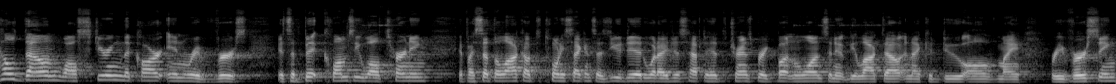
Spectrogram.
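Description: A man talks very fast, his pitch varying in an ordinary way, over a quiet background. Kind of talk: tutorial. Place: garage.

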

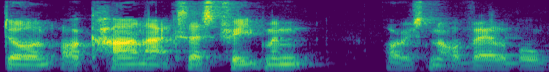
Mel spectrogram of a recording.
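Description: A man's fairly low voice, monotone and flat, with a bright, sharp tone. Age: 30s. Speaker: HIV awareness vlogger. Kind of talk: personal testimony. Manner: earnest, measured. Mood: serious, reflective. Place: home room. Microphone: phone near.

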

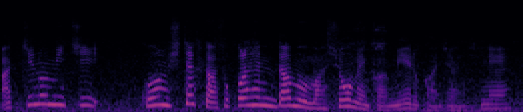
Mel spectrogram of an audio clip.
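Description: Fairly quick speech with a slightly mellow tone. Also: woman, medium pitch for a woman, lively intonation.

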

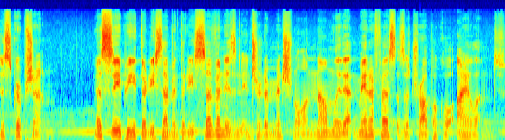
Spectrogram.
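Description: Over music in the background, a man talks at a fairly quick pace with ordinary pitch variation. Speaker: narrator voice actor. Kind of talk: scripted document reading.

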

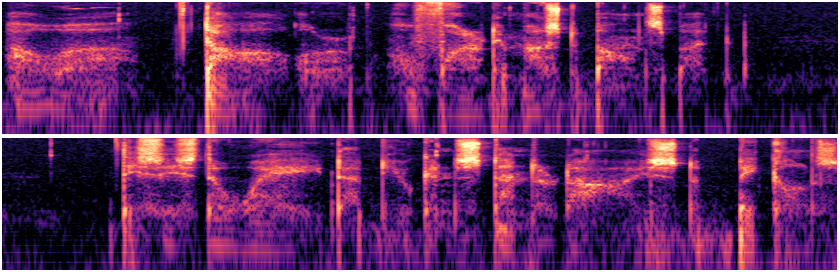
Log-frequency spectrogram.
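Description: Whispering very slowly, a man leaves long, frequent pauses and makes big swings in loudness. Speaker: video host. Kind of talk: casual explainer talk. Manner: soft-spoken, close-mic ASMR voice. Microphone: studio mic.

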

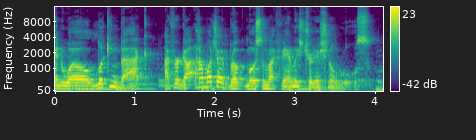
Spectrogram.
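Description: A man speaks at a fairly quick pace. Clear music is heard in the background. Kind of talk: rhyming spoken-word vlog narration. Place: home room.

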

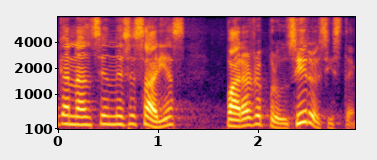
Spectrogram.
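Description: Over a quiet background, a man speaks at a high pitch. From Costa Rica. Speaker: sociology professor. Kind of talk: panel talk. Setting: auditorium with audience. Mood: thoughtful, explanatory. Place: studio.

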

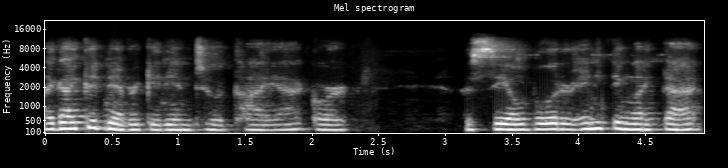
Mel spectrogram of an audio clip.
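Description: Her intonation is monotone and flat. The woman's voice is somewhat breathy, with a dark, mellow tone. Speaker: webinar participant with spinal cord injury. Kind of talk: audience question. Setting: video call. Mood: candid, curious. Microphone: video call.

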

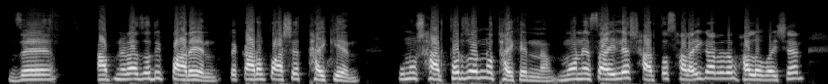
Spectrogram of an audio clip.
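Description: A woman's high-pitched voice, with a dry, close sound and no echo. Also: ordinary pitch variation, very clean recording, silent background. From Bangladesh, Dinajpur. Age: 20s. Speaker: garment factory worker, single mother seeking marriage. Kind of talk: interview.

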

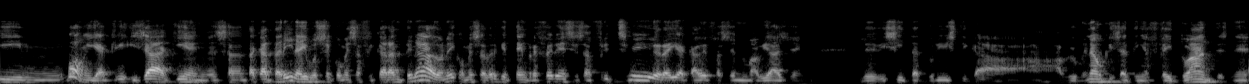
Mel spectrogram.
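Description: The backdrop stays quiet. Against it, a man speaks at a fairly quick pace. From Argentina. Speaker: philosophy professor. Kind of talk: interview. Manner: halting. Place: home room. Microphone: video call.

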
